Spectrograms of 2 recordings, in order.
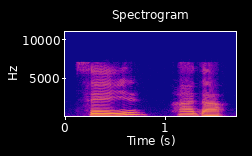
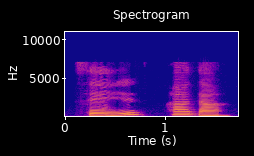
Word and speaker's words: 세일하다: We write it like 세일, but it is pronounced like sale. 세일하다, 세일하다.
